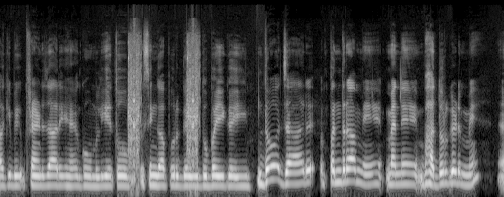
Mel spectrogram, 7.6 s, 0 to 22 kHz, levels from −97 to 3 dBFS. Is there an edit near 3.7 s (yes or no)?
yes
